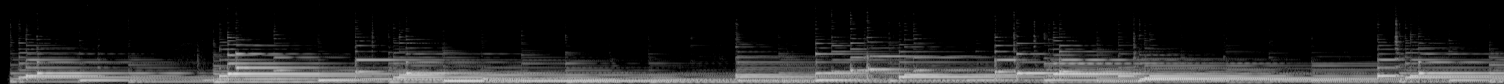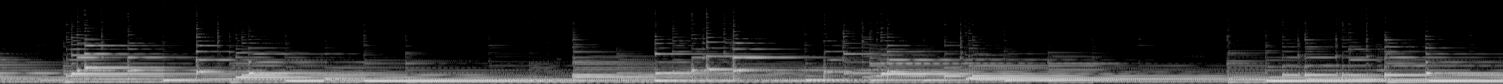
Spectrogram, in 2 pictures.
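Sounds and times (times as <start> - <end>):
harpists playing: 0.1 - 30.0.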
